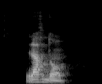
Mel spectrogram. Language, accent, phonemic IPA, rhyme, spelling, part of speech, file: French, France, /laʁ.dɔ̃/, -ɔ̃, lardon, noun, LL-Q150 (fra)-lardon.wav
- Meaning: 1. small piece of bacon used in quiches, in salads, etc 2. a fatty strip of pork or bacon used for larding of lean meat (such as fowl) 3. kid, nipper; brat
